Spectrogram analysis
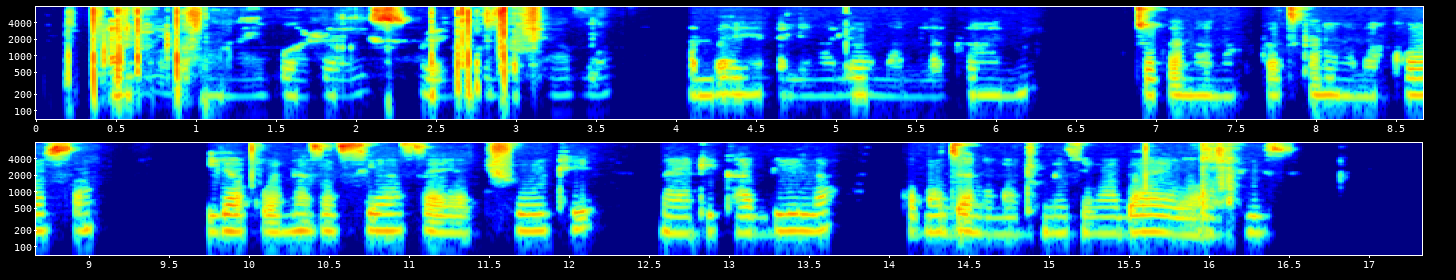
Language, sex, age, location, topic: Swahili, female, 25-35, Wajir, government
